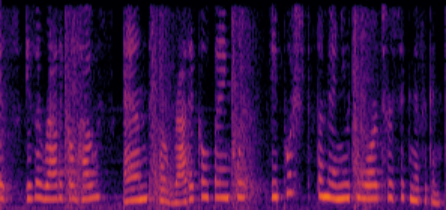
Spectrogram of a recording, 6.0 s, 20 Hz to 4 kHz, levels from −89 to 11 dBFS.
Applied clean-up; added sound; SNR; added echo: none; Gunshot, gunfire; 17 dB; none.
